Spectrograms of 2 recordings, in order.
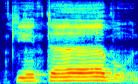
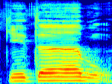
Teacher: تا کے اوپر کھڑا زبر ایک الف مقدار میں کھینچنا ہے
